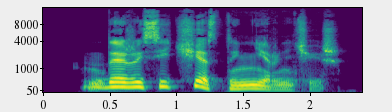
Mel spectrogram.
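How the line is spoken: Mutter. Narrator (Russian): пробормотал я

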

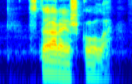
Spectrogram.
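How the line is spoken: Inward sigh. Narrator (Russian): вздохнул про себя Корсаков

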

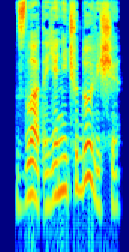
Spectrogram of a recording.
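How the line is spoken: Irritated through gritted teeth. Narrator (Russian): раздраженно цедит

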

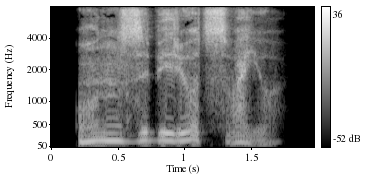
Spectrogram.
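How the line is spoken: Whisper. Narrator (Russian): прошептала

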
